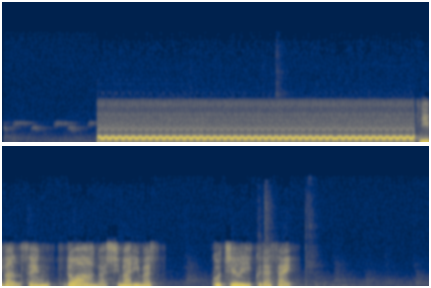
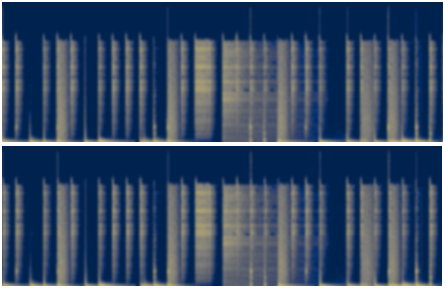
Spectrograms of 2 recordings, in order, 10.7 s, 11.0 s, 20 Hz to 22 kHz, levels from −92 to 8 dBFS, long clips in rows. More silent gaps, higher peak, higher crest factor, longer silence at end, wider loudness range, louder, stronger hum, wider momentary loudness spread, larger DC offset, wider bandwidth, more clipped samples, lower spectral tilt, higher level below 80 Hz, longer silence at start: neither; about the same, 0 dBFS vs 0 dBFS; second, 10 dB vs 16 dB; first, 1.75 s vs 0.1 s; first, 11 LU vs 2 LU; first, -10 LUFS vs -18 LUFS; neither; first, 11 LU vs 8 LU; neither; second, 7 kHz vs 17.5 kHz; neither; first, -6.5 dB/octave vs -5 dB/octave; second, -58 dBFS vs -20 dBFS; first, 1.2 s vs 0 s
